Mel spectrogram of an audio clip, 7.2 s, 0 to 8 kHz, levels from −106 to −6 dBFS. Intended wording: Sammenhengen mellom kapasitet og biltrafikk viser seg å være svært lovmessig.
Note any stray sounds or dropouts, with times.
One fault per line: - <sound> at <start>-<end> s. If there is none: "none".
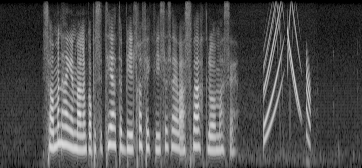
- chirp at 5.3-6.2 s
